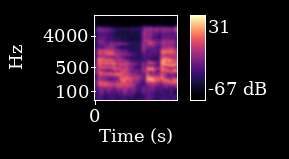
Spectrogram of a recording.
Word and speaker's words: PFAS: And their PFAS stands for per- and polyfluoroalkyl substances. It's pronounced PFAS.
